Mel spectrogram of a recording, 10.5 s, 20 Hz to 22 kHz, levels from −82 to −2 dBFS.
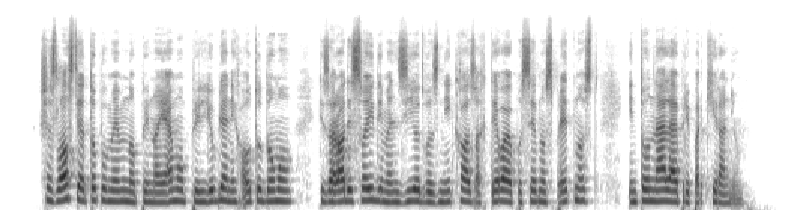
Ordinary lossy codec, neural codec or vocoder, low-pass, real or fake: none; vocoder, 44.1 kHz, 128 mel bands, Pupu-Vocoder; 19.8 kHz; fake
